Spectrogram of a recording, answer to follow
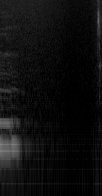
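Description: A woman's voice holding a steady hesitation sound at one pitch for about half a second as she searches for words, then near silence.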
